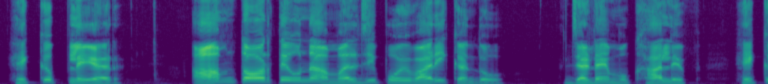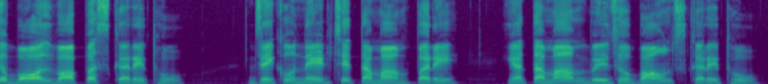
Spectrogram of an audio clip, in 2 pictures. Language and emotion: Sindhi, neutral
